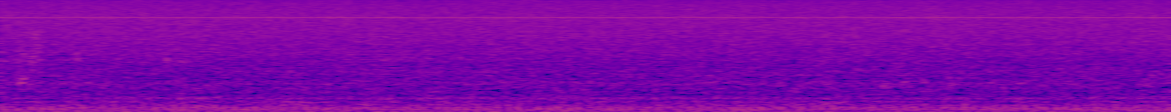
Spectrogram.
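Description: A paintbrush softly scrubs paint on a palette.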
